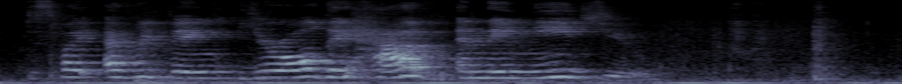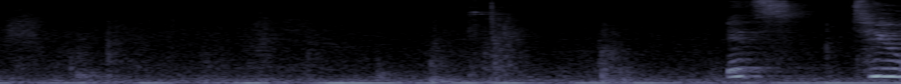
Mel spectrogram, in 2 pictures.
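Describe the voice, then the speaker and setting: A woman acting an accusing, protective best friend in a stage play, speaking with emphatic dramatic pauses, recorded from afar in an echoey hall. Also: on the high side. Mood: firm, pleading. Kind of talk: student one-act stage play acting. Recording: very echoey hall, far mic, faint noise.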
